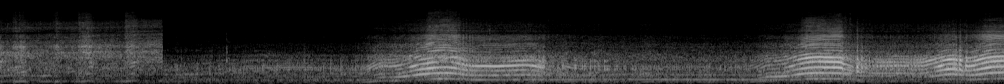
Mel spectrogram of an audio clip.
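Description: Snowmobile engine revved in short throttle bursts, each rising and falling in pitch, about three times, with a steady idle between them, as the rider works a tipped sled on a steep powder slope.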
